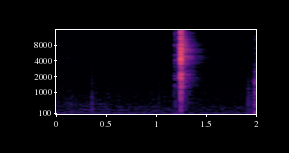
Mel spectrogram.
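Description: A Reate K1 titanium framelock flipper knife is flicked open off its stiff detent, and the blade snaps against its stop with one sharp click a little over a second in.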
